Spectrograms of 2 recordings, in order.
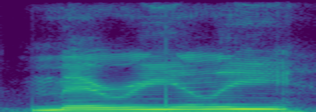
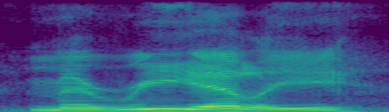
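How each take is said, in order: Both takes have the same delivery.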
